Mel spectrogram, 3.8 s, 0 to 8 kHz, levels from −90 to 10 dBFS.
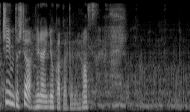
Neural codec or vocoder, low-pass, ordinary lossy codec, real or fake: autoencoder, 22.05 kHz, a latent of 192 numbers a frame, VITS, trained on one speaker; 7.2 kHz; none; fake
